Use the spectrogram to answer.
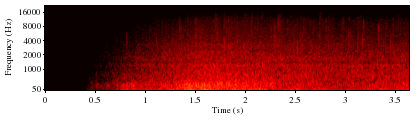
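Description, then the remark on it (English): Heavy rain starts abruptly after a brief silence and pours steadily in a dense, hissing wash, with a low rumble of thunder swelling underneath, drenching the south coast of England in December 1853. No voices. “Rain fell and fell, drenching the south coast.”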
